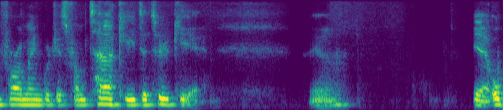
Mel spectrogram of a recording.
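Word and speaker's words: Türkiye: name changed in foreign languages from turkey to tukey yeah yeah or pronounced turkey a i don't think people can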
